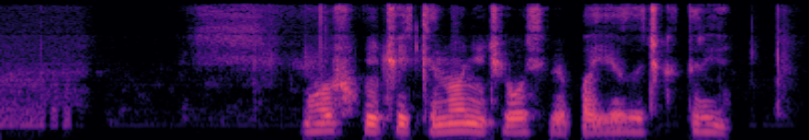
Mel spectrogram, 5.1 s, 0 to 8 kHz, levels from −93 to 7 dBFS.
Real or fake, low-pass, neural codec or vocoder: real; 7.2 kHz; none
